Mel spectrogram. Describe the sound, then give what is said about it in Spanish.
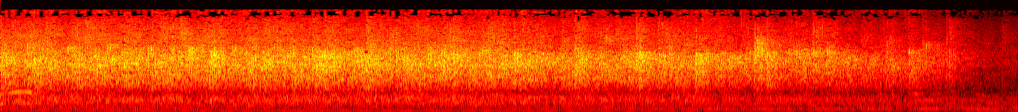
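A church audience breaks into sustained, dense applause of praise to the King, many hands clapping together at a steady roar that holds for several seconds before tapering off at the end. “Denle un buen aplauso de alabanza al Rey.”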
